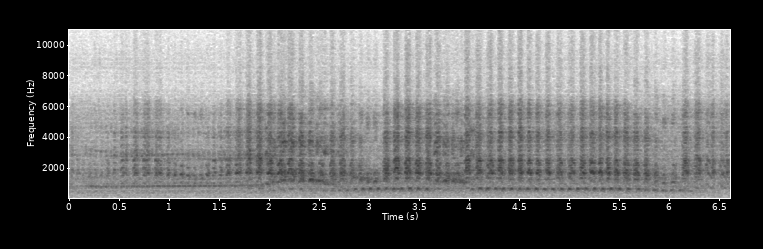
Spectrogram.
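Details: A kookaburra laughs from a veranda while snow falls, answering another kookaburra in nearby trees: rapid, harsh chuckling notes swelling into loud, raucous cackling, several pulses a second, then easing off slightly.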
